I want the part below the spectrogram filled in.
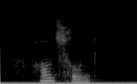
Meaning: glove (item of clothing)
- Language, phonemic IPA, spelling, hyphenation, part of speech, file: Dutch, /ˈɦɑnt.sxun/, handschoen, hand‧schoen, noun, Nl-handschoen.ogg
